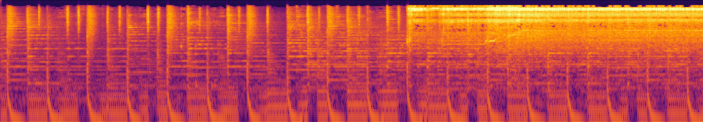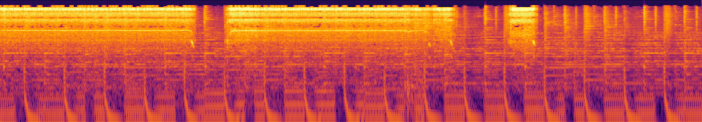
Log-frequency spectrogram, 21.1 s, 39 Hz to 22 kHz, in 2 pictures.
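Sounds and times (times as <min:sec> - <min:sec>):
cordless drill boring through pipe: 0:06.1 - 0:17.4, 0:18.2 - 0:18.7.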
